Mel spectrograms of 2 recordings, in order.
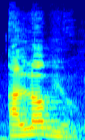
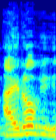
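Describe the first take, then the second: First: "love" with a doubled L, "al-lov-you"; clear L. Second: "love" said with an R, like "rob"; mispronounced L. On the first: Teacher demonstrating the easy L for learners, clear L. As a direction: run "I" into a held L on "love". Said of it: "리을을 발음해주면 L 사운드가 되게 명확해져요". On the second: Teacher imitating learners who can't say L, mispronounced L. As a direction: turn the L in "love" into an R: "rob you". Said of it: "이거 잘 모르면 ... 이러거든". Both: Shown as a demonstration.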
